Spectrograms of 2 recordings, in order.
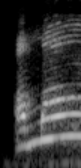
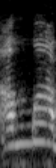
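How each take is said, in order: First: It is shouted with the vowel drawn out. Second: It is said calmly at normal length.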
